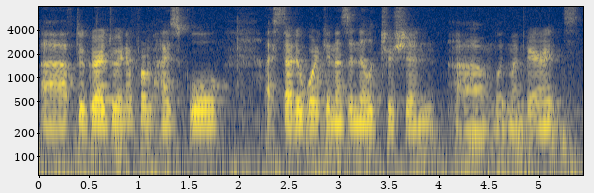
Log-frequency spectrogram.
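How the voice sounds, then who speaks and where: A man in his thirties from Mexico, telling his life story in a candid, hesitant way with many pauses and ums. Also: medium pitch, level tone, a bit bright, slight background noise. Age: 30s. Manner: hesitant, halting, with frequent ums and uhs. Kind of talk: candid personal testimonial. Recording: echoey room, mic at a distance.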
